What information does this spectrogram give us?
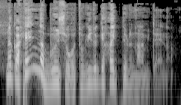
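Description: A man's voice: sits high, wildly swooping pitch, quick pace, fairly bright tone, no room sound, clean studio sound. A man hosting a casual, explanatory discussion in polite speech, often checking in with his listener. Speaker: host and reader of a radio-drama reading show.

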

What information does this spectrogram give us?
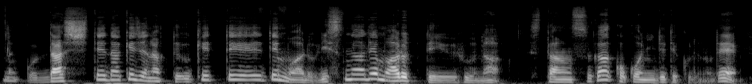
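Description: Very animated man, dry close sound. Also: mid-range voice, a little fast, hardly any pauses, dry recording. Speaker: podcast co-host. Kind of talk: conversational radio review commentary.

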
